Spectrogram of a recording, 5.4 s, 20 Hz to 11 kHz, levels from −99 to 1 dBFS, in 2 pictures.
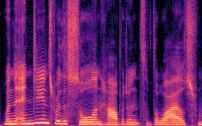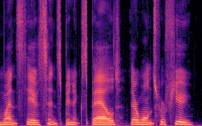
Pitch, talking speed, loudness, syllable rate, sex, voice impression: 200 Hz, 235 wpm, -16 LUFS, 6.0 syllables/s, female, feminine, slightly gender-neutral, slightly young, slightly adult-like, slightly thin, tensed, slightly powerful, slightly bright, hard, clear, fluent, slightly cool, very intellectual, very refreshing, sincere, calm, very friendly, reassuring, slightly unique, elegant, slightly wild, slightly lively, kind, slightly sharp, slightly modest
